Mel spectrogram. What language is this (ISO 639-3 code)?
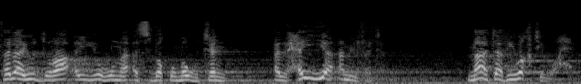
ara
